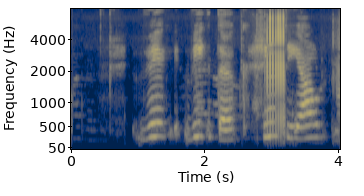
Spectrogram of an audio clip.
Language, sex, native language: Icelandic, male, Icelandic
